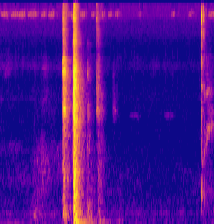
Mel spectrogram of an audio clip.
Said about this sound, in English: Close the door, Pope.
